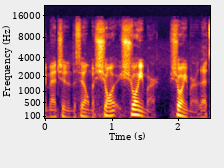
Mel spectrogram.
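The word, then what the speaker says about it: Shomer: So I wasn't familiar with the concept of as they mentioned in the film, a shoimer.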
